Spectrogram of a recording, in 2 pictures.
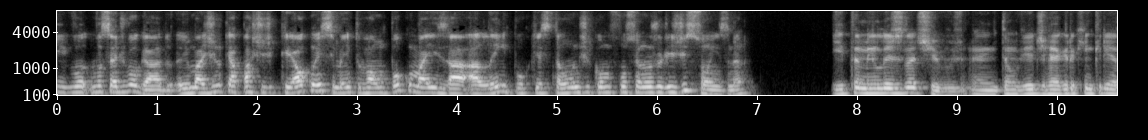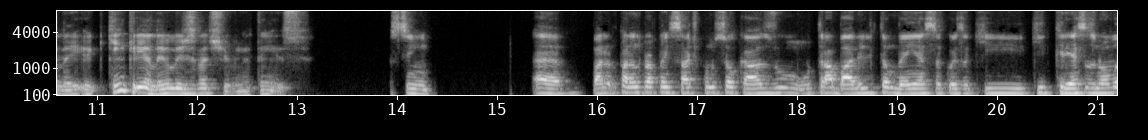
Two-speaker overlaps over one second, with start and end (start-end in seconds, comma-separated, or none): none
